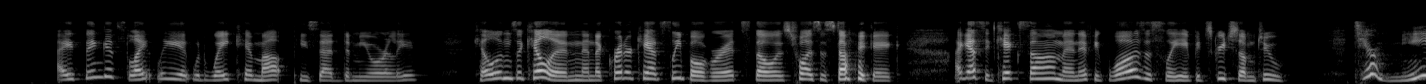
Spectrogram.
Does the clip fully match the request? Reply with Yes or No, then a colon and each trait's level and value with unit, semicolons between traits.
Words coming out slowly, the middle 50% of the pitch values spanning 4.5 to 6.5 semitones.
No: average, 175 wpm; average, 5.2 semitones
